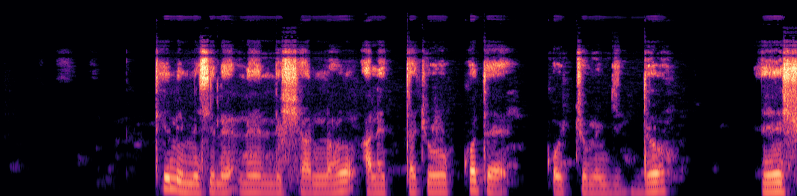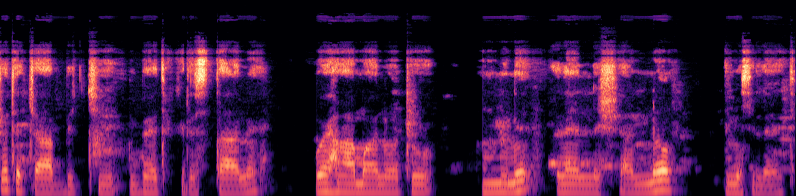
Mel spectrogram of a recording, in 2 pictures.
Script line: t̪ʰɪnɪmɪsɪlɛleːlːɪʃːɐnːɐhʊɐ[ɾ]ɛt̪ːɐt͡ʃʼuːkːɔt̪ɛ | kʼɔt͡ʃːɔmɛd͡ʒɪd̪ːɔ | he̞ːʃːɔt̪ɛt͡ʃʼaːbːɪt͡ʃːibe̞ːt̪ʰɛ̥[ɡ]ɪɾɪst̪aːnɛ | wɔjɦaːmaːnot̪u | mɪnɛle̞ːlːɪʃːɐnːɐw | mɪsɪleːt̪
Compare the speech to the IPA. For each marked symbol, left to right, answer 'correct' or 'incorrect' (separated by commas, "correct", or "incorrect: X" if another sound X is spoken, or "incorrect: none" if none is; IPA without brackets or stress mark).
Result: incorrect: l, incorrect: k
